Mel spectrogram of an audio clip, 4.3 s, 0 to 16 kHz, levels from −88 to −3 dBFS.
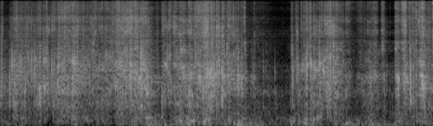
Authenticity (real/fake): fake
